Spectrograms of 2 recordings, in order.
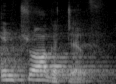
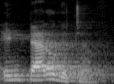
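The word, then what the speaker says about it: interrogative: बहुत से लोग इसे कहते हैं इंट्रोगेटिव, बहुत से लोग कहते हैं इंटेरोगेटिव, राइट। तो पता नहीं क्या क्या लोग कहते हैं, बट the correct pronunciation is इंट्रोगेटिव, इंट्रोगेटिव, right.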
